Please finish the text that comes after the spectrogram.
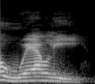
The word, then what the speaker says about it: will he: ही, तो ये बनेगा वैली। What is वैली? अक्सर अंग्रेज क्या कहते हैं, well ही को प्रोनाउंस करते वैली।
